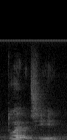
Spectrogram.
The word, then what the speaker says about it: 对不起: If you would like to apologize for something, you say 对不起, 对不起.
